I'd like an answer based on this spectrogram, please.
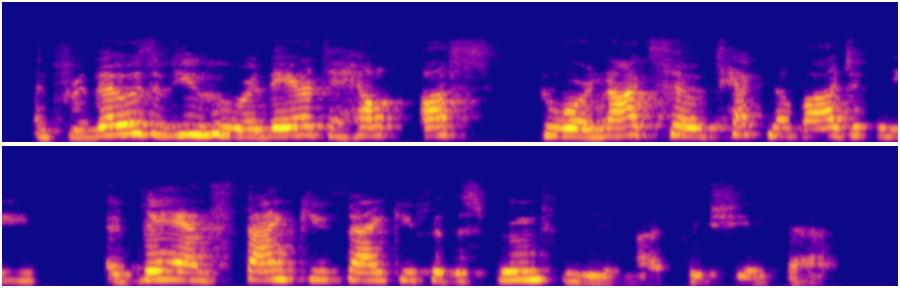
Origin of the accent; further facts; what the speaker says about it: New Jersey, United States; I'm from South Jersey. I'm a recovered compulsive overeater.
